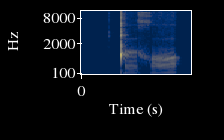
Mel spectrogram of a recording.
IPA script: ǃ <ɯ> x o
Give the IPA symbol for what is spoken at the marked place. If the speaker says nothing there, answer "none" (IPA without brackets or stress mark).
ɯ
